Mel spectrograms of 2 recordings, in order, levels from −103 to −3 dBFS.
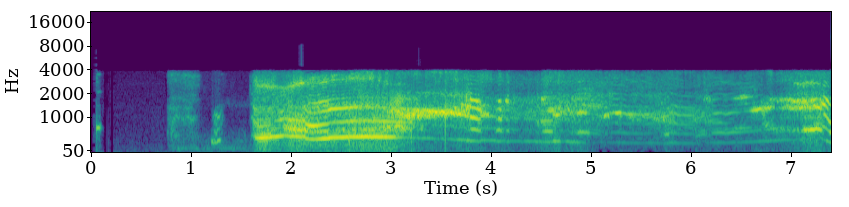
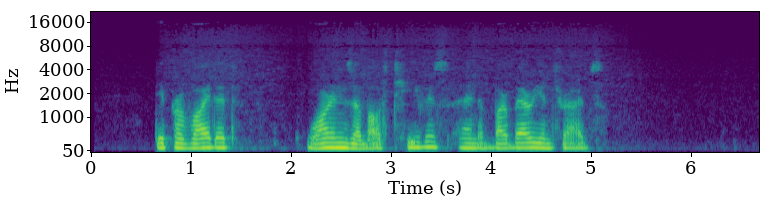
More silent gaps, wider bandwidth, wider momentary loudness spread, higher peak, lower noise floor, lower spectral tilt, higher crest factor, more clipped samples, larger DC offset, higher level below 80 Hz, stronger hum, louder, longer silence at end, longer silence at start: neither; second, 4.1 kHz vs 5 kHz; first, 19 LU vs 11 LU; first, 0 dBFS vs -6 dBFS; second, -72 dBFS vs -78 dBFS; second, -7 dB/octave vs -11.5 dB/octave; about the same, 16 dB vs 16 dB; neither; neither; first, -52 dBFS vs -62 dBFS; neither; first, -14 LUFS vs -23 LUFS; second, 0 s vs 1.7 s; second, 0.05 s vs 0.65 s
